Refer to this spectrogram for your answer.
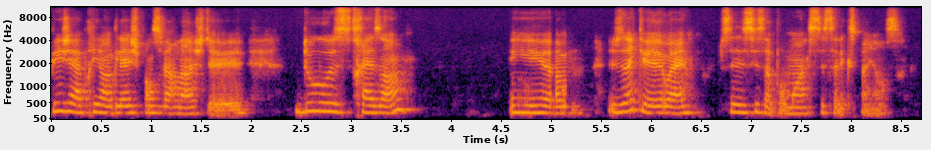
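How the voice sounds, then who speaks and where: This woman talks with a Romanian accent in a dark, mellow, somewhat breathy tone. Her intonation is fairly even, her pace fairly slow, and she takes long, frequent pauses. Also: medium pitch for a woman. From Romania, raised in Canada from age 5. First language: Romanian (speaking French). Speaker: youth volunteer. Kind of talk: casual panel discussion.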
